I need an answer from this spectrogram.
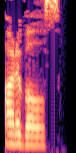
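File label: "audibles", British English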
